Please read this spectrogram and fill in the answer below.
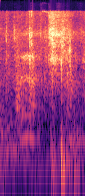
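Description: A single hollow, low tap from percussion over the lung, a resonant note typical of normal air-filled lung.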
